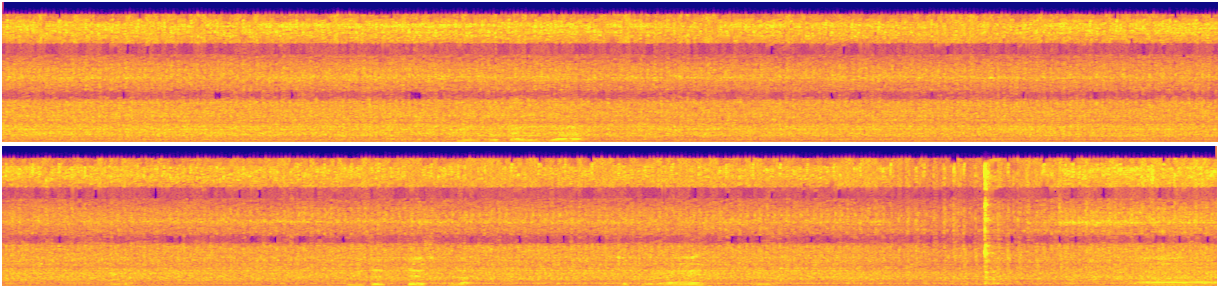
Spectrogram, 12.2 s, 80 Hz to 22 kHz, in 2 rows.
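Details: Honda Civic FD 1.8 at idle: steady, even idle with a smooth low hum and no stumble or skip, firing regular throughout; engine running cleanly, normal idle.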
